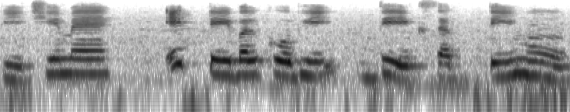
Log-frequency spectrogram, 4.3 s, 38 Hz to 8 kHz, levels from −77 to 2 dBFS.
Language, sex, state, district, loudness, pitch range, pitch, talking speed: Hindi, female, Bihar, Kaimur, -16 LUFS, 195-240 Hz, 225 Hz, 125 wpm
